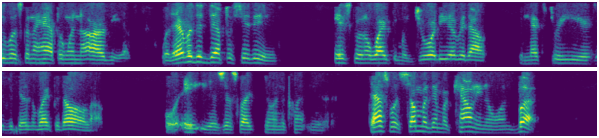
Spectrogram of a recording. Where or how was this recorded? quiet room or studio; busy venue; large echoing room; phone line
phone line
